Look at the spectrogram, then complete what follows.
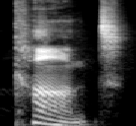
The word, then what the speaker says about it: can't: of this word is can't can't C can't so it has that long a vowel sound can't I can't exercise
